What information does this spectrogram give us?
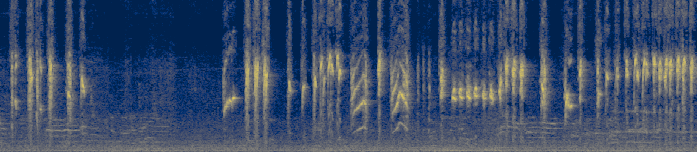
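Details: Sunbird lure song for a bird that rarely sings, opening with quick high chips, then after a silent gap an energetic stream of slurred whistles and rapid twittering trills.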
